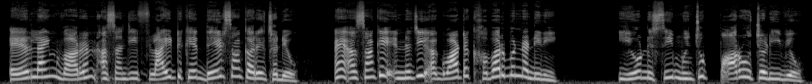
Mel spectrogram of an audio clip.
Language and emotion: Sindhi, angry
